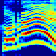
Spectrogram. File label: take cover, Hispanic; Worms Armageddon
